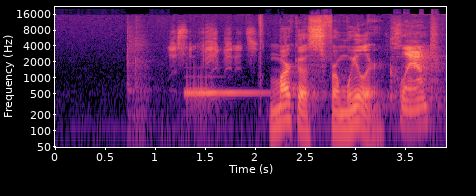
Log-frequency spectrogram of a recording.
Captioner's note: ding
